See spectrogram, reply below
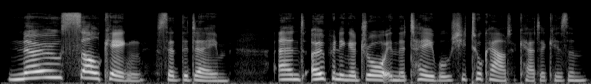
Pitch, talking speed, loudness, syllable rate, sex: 215 Hz, 175 wpm, -19 LUFS, 4.6 syllables/s, female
